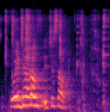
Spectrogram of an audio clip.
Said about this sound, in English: It sounds weird, huh? A little? No, I can hear all the chewing.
